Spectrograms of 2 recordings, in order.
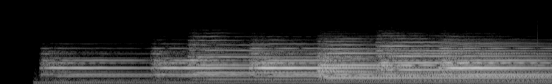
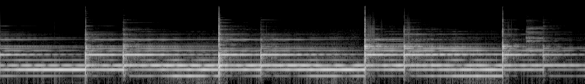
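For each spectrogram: First: Several overlapping bell strokes ring out around 760 Hz with a low hum; this bronze bell is cracked. Second: Paired strikes on a bell ring on with long, steady tones; the repaired crack no longer deadens it.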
